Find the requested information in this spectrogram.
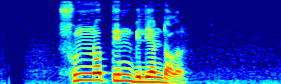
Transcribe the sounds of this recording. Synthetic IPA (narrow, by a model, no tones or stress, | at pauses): ʃunːot̪inbilijonɖɔlaɾ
